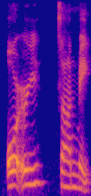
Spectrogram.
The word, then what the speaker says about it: Orisanmi: Orisanmi.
